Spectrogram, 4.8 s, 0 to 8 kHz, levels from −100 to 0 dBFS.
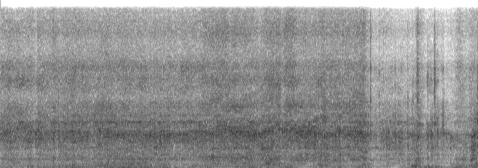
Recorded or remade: remade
